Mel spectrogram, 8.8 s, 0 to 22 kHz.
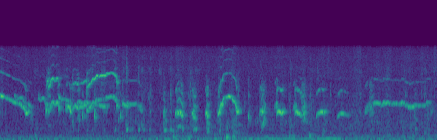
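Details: Red Alaskan Malamute puppies, a litter of nine born 1 November 2010, seven females and two males; overlapping high wavering howls and whimpers, rising and falling yips crowding together, with a long steady howl near the end.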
